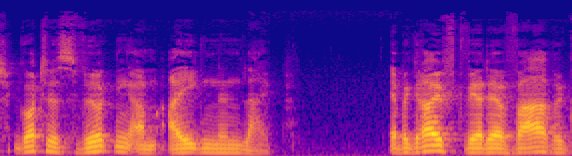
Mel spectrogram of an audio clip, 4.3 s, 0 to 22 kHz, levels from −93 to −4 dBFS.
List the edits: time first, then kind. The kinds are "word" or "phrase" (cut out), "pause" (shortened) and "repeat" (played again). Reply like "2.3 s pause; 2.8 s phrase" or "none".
none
